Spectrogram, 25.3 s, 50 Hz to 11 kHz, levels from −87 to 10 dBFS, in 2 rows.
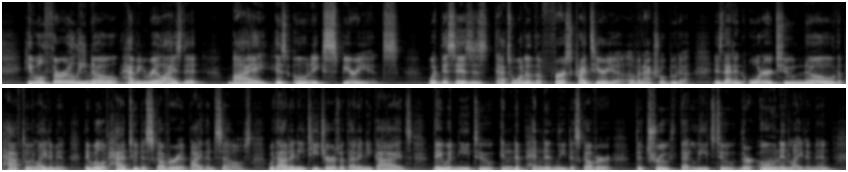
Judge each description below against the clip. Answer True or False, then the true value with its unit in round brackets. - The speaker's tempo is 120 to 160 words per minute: True (150 wpm)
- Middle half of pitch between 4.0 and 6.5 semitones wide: False (3.0 semitones)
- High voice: False (110 Hz)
